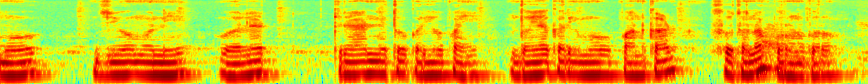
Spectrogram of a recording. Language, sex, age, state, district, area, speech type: Odia, male, 60+, Odisha, Mayurbhanj, rural, read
